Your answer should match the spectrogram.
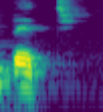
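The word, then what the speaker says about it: בית: eu tenho aqui o Bet o Bet e o Vet Bet Vet porque quando está pontuado assim a gente chama qu pon no meio a gente chama de Bet quando está sem o ponto ainda que seja o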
